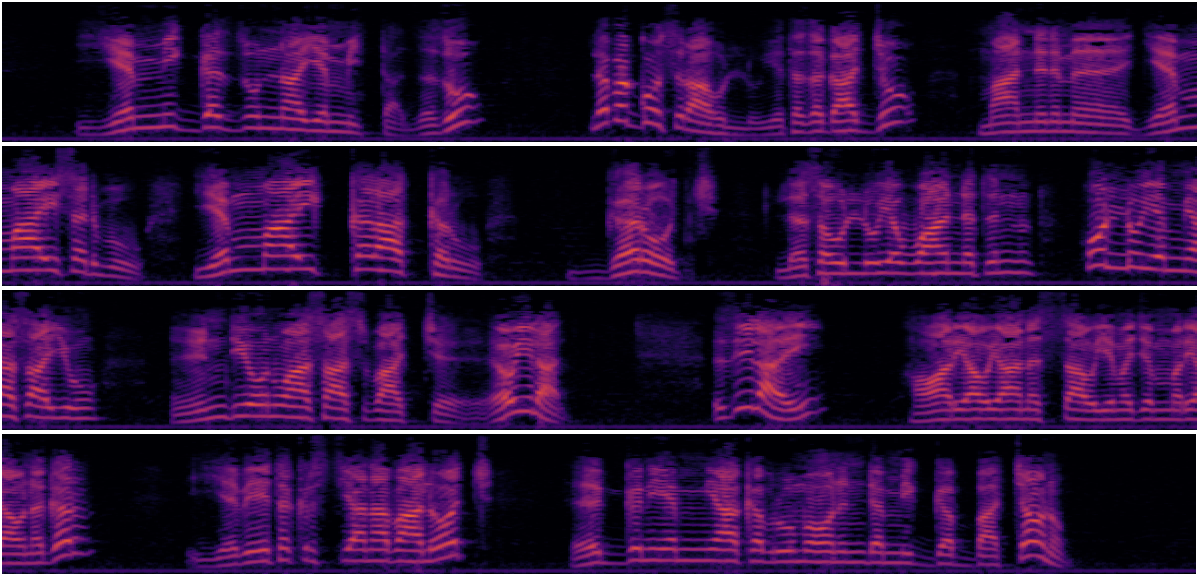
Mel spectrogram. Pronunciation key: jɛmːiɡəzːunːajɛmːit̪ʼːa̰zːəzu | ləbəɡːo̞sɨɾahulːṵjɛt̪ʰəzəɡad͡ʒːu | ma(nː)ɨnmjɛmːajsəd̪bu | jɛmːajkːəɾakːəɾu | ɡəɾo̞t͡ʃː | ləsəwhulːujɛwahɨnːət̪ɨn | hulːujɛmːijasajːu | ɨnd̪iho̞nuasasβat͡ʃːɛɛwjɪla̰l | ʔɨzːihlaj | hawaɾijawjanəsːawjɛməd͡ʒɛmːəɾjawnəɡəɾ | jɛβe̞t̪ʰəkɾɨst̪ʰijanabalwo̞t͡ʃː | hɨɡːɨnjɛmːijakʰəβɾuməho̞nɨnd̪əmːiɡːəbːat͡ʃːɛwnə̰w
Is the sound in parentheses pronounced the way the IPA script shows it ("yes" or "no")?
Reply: yes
